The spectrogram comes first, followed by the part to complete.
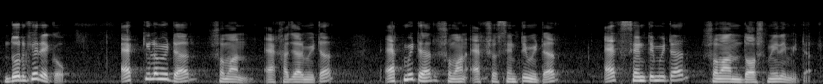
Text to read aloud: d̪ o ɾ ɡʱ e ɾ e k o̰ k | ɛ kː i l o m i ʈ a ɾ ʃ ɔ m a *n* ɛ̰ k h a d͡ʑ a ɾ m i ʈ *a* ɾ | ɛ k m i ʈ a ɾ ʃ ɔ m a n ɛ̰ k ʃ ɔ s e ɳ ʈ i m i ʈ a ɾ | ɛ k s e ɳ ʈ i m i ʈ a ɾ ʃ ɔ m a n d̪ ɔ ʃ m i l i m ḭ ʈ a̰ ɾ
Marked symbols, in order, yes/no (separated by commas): yes, yes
